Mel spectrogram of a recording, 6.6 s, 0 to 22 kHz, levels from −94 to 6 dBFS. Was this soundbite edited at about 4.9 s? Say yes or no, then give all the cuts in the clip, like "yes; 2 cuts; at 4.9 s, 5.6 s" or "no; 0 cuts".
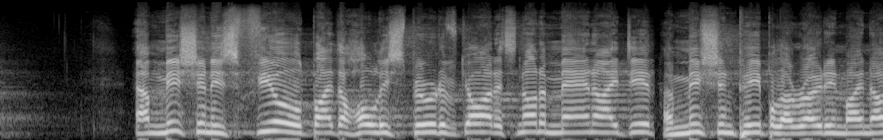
yes; 1 cut; at 4.9 s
